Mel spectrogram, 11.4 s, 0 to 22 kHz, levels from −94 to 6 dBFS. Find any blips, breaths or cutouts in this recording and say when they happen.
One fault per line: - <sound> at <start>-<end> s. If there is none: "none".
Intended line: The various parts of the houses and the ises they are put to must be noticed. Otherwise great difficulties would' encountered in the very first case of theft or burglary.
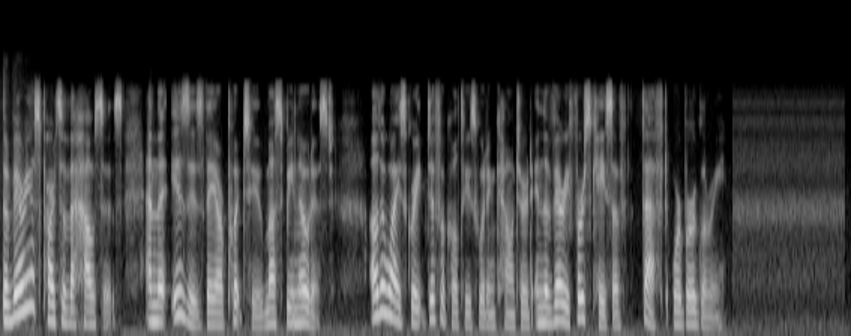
none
